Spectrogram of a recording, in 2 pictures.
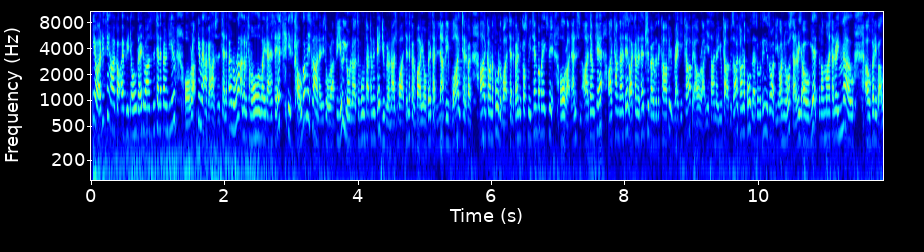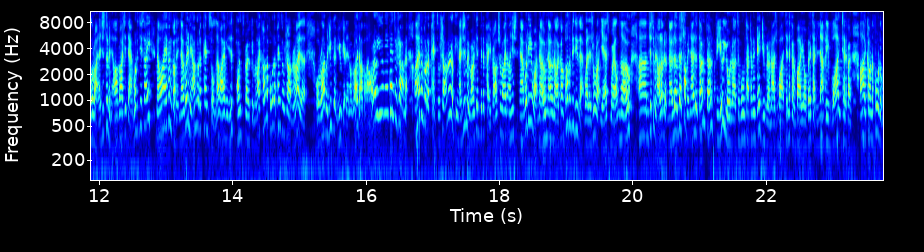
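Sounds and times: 
movie-style telephone sound: 0:00.0 - 0:23.7.

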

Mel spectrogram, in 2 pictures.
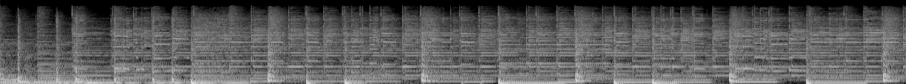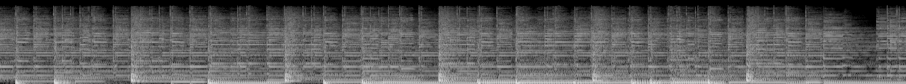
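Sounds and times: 
Albanian cifteli playing: 0:00.5 - 0:18.1.

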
